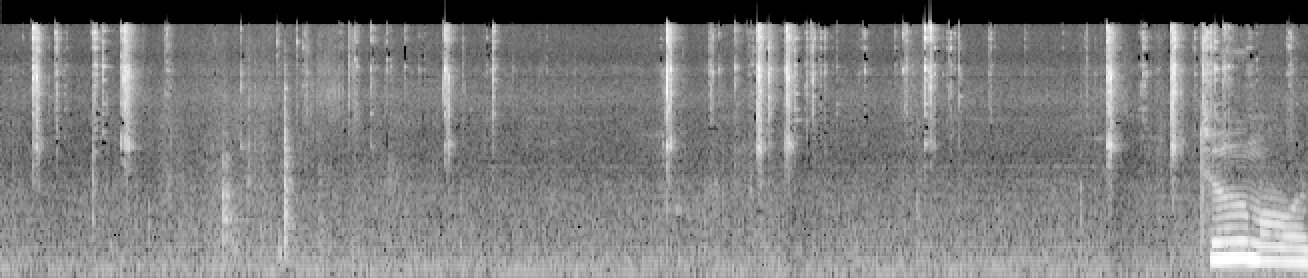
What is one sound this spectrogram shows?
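Metal bangles clink softly against each other.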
